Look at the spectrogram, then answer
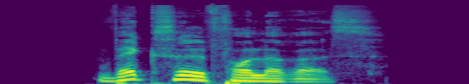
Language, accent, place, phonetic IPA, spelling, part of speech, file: German, Germany, Berlin, [ˈvɛksl̩ˌfɔləʁəs], wechselvolleres, adjective, De-wechselvolleres.ogg
- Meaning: strong/mixed nominative/accusative neuter singular comparative degree of wechselvoll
